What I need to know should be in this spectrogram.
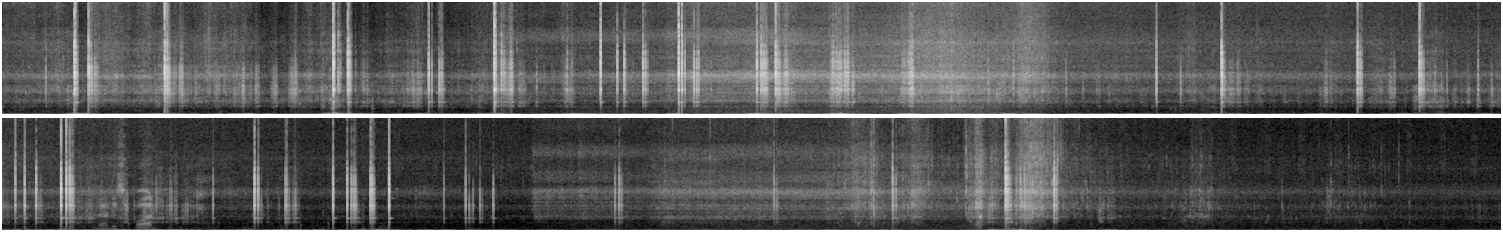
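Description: Water splashes and sloshes close by, as in open sea.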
